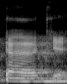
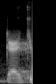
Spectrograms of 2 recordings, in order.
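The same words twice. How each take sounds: First: टच stretched out, its vowel held long; wrong drawn-out reading. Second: Said in the usual way. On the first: Shown as a demonstration. Teacher shows students a misreading, टच dragged out. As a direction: draw out टच instead of saying it short. ऐसे नहीं पढ़ा जाता. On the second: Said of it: "टच पढ़ा जाता है".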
